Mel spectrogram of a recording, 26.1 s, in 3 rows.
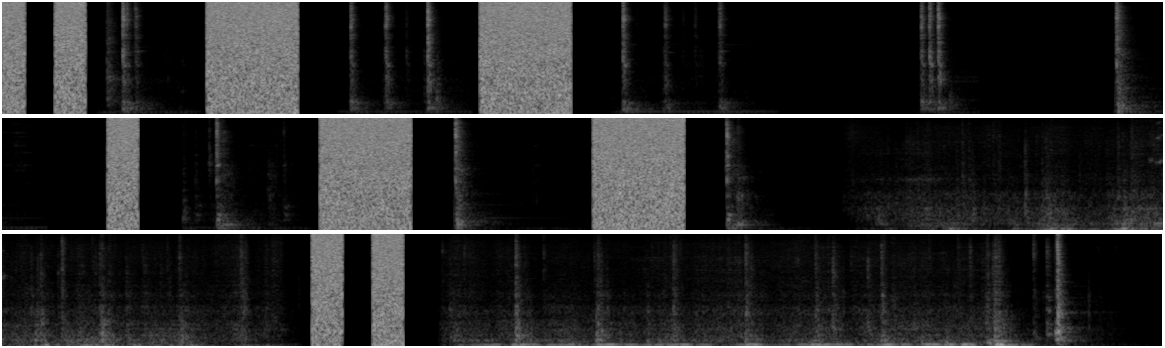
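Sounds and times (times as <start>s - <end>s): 
buttons and switches in a North American P-51D Mustang cockpit: 0.0s - 0.6s, 1.6s - 2.2s, 3.6s - 4.3s, 9.5s - 9.8s, 11.1s - 11.8s, 13.2s - 13.8s, 19.8s - 20.4s.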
